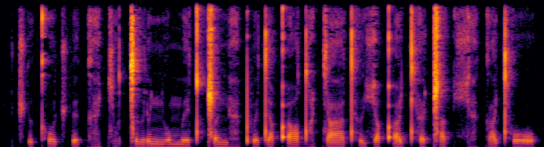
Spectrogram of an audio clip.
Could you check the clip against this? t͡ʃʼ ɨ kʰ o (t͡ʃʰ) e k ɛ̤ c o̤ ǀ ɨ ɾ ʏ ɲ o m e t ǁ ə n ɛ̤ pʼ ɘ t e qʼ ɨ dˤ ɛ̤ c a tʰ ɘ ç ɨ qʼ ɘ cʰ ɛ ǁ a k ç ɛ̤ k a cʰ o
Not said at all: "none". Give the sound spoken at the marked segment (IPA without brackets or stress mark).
t͡ʃʼ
